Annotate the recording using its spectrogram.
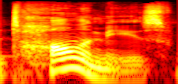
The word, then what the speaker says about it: Ptolemies: Judea, or Israel, is ruled over by the Ptolemies with a silent P. So it's not the Ptolemies, it's just the Ptolemies.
